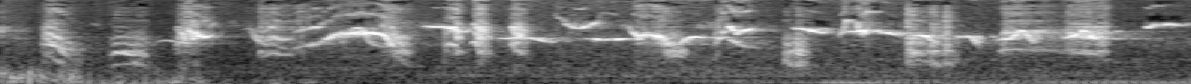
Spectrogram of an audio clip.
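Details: Javan myna song used to bring a response from other starlings: a varied medley of sweeping whistles and buzzy, rasping notes in quick succession, over a faint low hum.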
